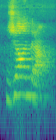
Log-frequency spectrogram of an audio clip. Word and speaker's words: genre: No, the word is genre, genre. Now here when we say G, it is not jaw, it is jaw. It is combination of zaw and shaw and it is jaw.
